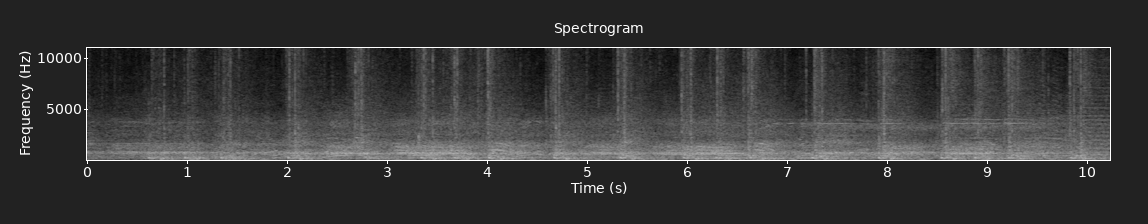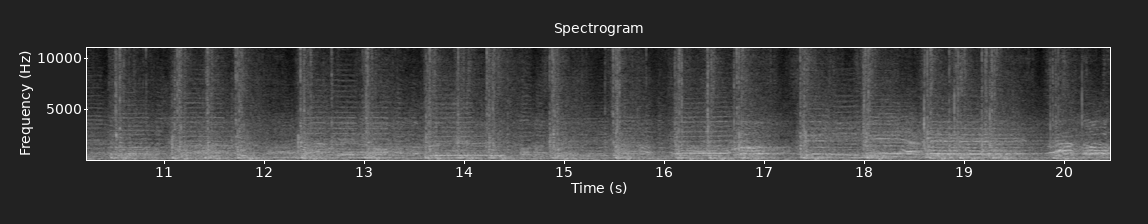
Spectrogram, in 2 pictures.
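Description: Japanese pro-baseball cheering section (ouendan) chanting a batter's cheer song in unison over a steady beat of claps and megaphone hits. From about halfway through, trumpets carry the melody.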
